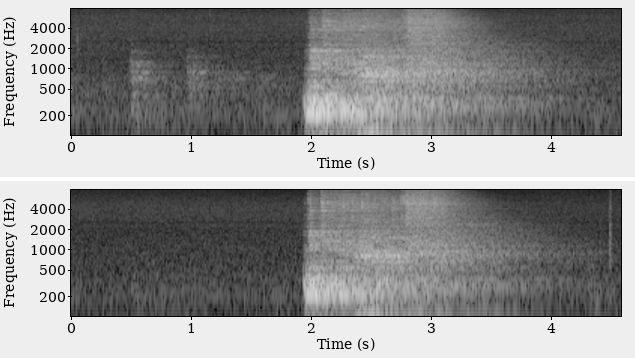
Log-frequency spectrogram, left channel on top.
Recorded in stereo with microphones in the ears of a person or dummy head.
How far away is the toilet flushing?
About 0.7 m.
